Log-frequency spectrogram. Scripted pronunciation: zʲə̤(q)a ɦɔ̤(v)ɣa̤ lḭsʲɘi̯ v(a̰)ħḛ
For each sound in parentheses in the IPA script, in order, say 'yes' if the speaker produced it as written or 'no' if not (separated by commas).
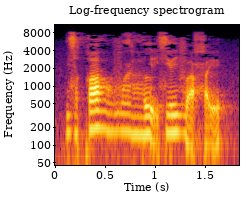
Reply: yes, yes, yes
